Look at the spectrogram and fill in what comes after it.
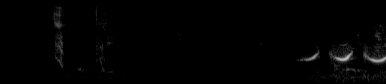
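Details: A golden retriever puppy gives three thin, high whines, each rising and then sliding down.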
